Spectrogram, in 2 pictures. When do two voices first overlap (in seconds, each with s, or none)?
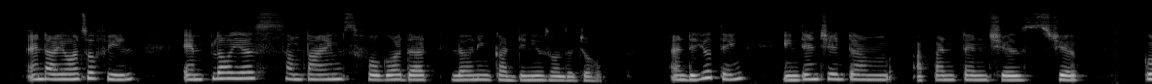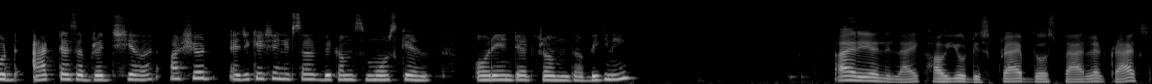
none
